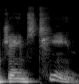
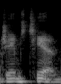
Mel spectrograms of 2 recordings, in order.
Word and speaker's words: James Tien: chen character who i frank jen calls him james teen which i would imagine frank knows how to pronounce it right because he is his native language um so james team uh or teen teen james t and not james tien but james teen i think is how frank was saying it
